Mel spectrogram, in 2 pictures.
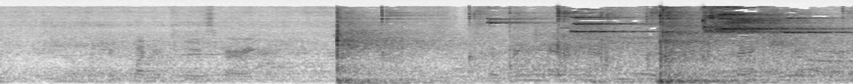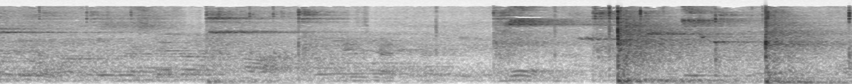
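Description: Table tennis players moving between points on a wooden sports-hall floor: three sharp knocks, the loudest about a third of the way in and another near the end, with brief high shoe squeaks and a low murmur of voices in the hall.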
